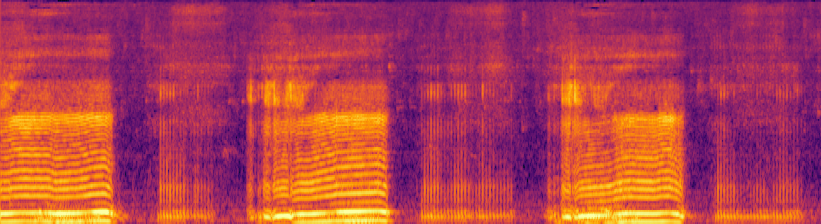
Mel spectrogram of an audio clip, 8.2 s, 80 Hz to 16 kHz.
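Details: Bulldog snoring, owner jokes it sounds like a cow: loud, tonal, moaning snores on each in-breath alternating with softer rattling out-breaths, about 21 breaths a minute.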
